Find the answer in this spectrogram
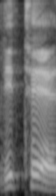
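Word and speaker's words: nit: 하나는 이제 NT로 쓰는 거, 자, 또 하나는 이제 SB로 쓰는 건데 여기서 NT는 뭐냐면 니트예요, 니트. 자, 니트고 단위는 이제 제곱미터당 칸델라가 되겠습니다. 그 다음에 SB는 뭐냐면 스틸브라고 읽어요.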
